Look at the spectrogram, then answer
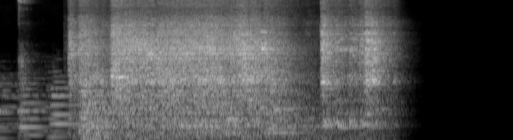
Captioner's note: junk crashing sound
